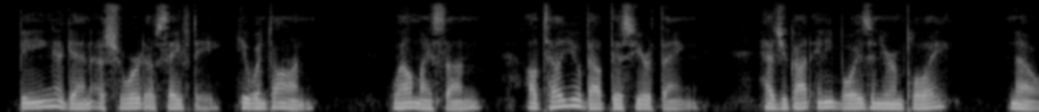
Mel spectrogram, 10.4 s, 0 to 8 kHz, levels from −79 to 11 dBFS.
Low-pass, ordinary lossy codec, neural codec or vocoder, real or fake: 7.2 kHz; MP3, 32 kbps; none; real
